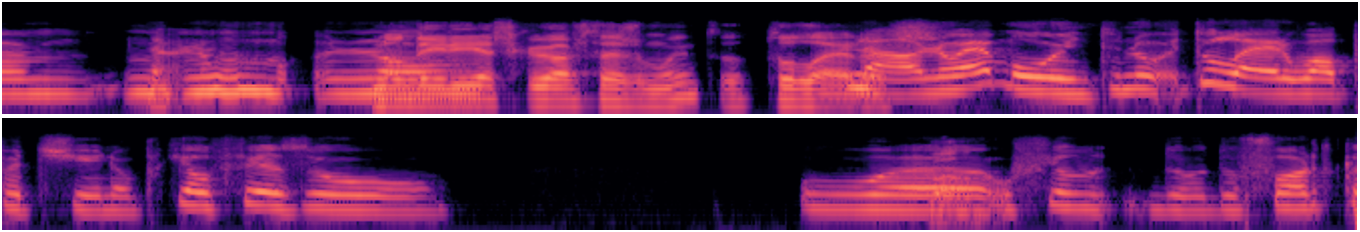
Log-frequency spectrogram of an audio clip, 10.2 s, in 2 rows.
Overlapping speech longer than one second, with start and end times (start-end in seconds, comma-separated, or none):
none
